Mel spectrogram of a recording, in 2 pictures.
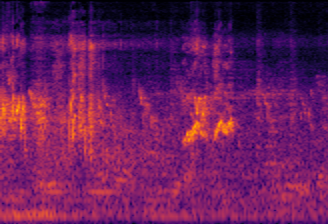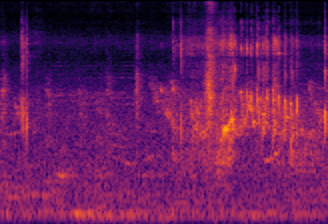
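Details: Australian budgerigars heard in the morning: scattered bursts of scratchy chirps and a pair of quick whistled notes, separated by quieter gaps with a low hum.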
